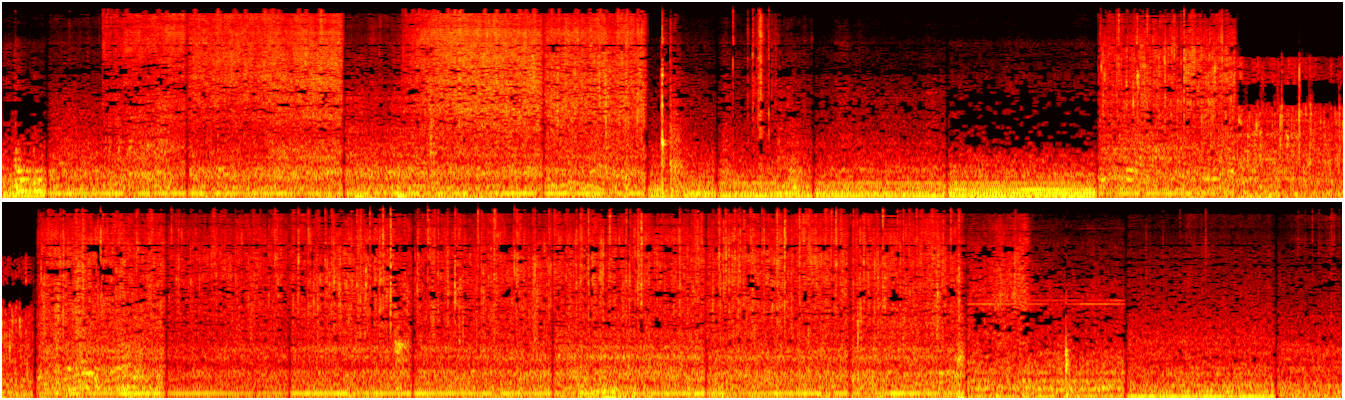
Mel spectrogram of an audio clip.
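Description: Food sizzling in a frying pan: a steady hiss that starts and stops abruptly at each edit. Faint background music with steady low notes plays underneath.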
